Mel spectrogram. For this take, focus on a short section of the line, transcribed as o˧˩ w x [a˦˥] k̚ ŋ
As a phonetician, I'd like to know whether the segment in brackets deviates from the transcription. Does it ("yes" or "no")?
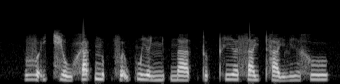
no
